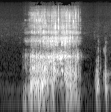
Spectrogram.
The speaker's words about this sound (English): And I'm trying to avoid that slurping part sound. Of it. I would like you to really exaggerate it though. All right, hold on. Here we go.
